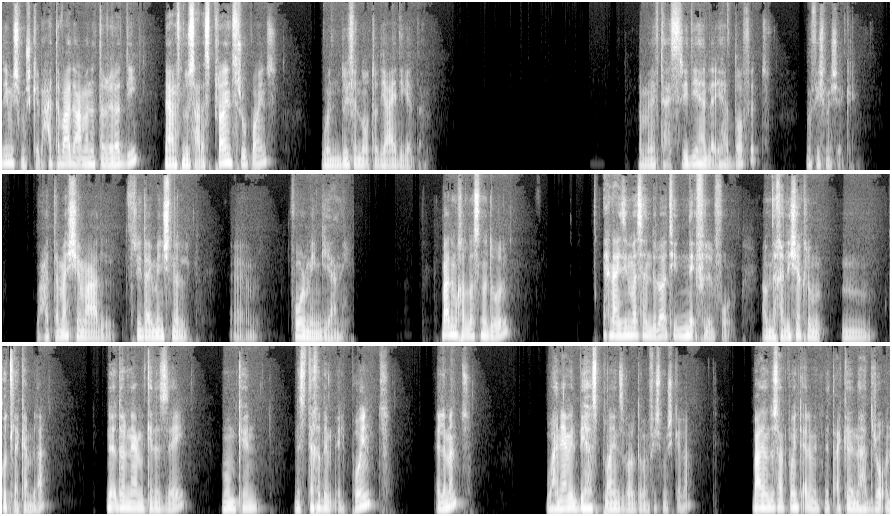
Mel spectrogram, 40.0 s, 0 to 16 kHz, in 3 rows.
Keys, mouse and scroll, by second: 2.7 click, 4.9 click, 5.9 click, 6.8 Escape, 9.2 click, 10.1 Escape, 10.8 click, 12.5 shift+middle click, 13.6 shift+middle click, 19.3 shift+middle click, 20.4 scroll up 1, 22.0 scroll up 1, 22.0 scroll, 24.8 shift+right click, 31.0 shift+middle click, 33.3 click.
